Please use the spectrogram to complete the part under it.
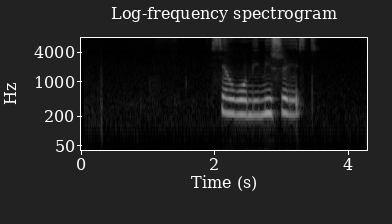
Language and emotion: Russian, sad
